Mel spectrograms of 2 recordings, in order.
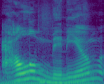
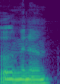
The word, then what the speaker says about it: aluminium: like the entire thing like did you say aluminium Al oh my God the influence oh my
